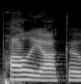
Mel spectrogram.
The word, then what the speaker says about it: Pagliacco: Thank you, candidate Pagliacco with a silent G.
